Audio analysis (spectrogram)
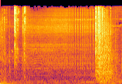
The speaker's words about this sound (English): Listen, I'm just gonna turn this broiler on and make us some chicken nuggets.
